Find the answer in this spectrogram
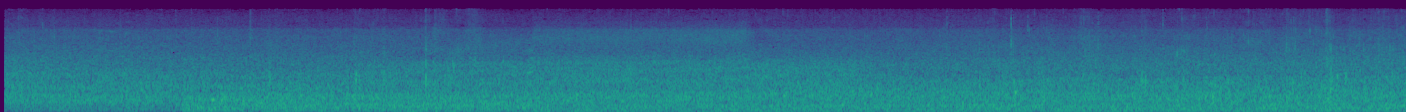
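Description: Muddy floodwater from a flash flood rushing down a desert wash, a steady, turbulent rush of water.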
